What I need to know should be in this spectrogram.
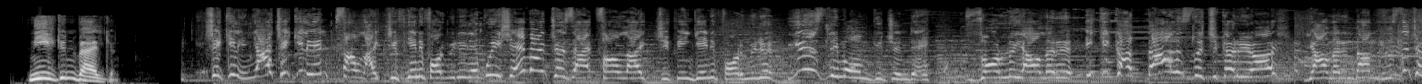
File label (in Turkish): turkce kadin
